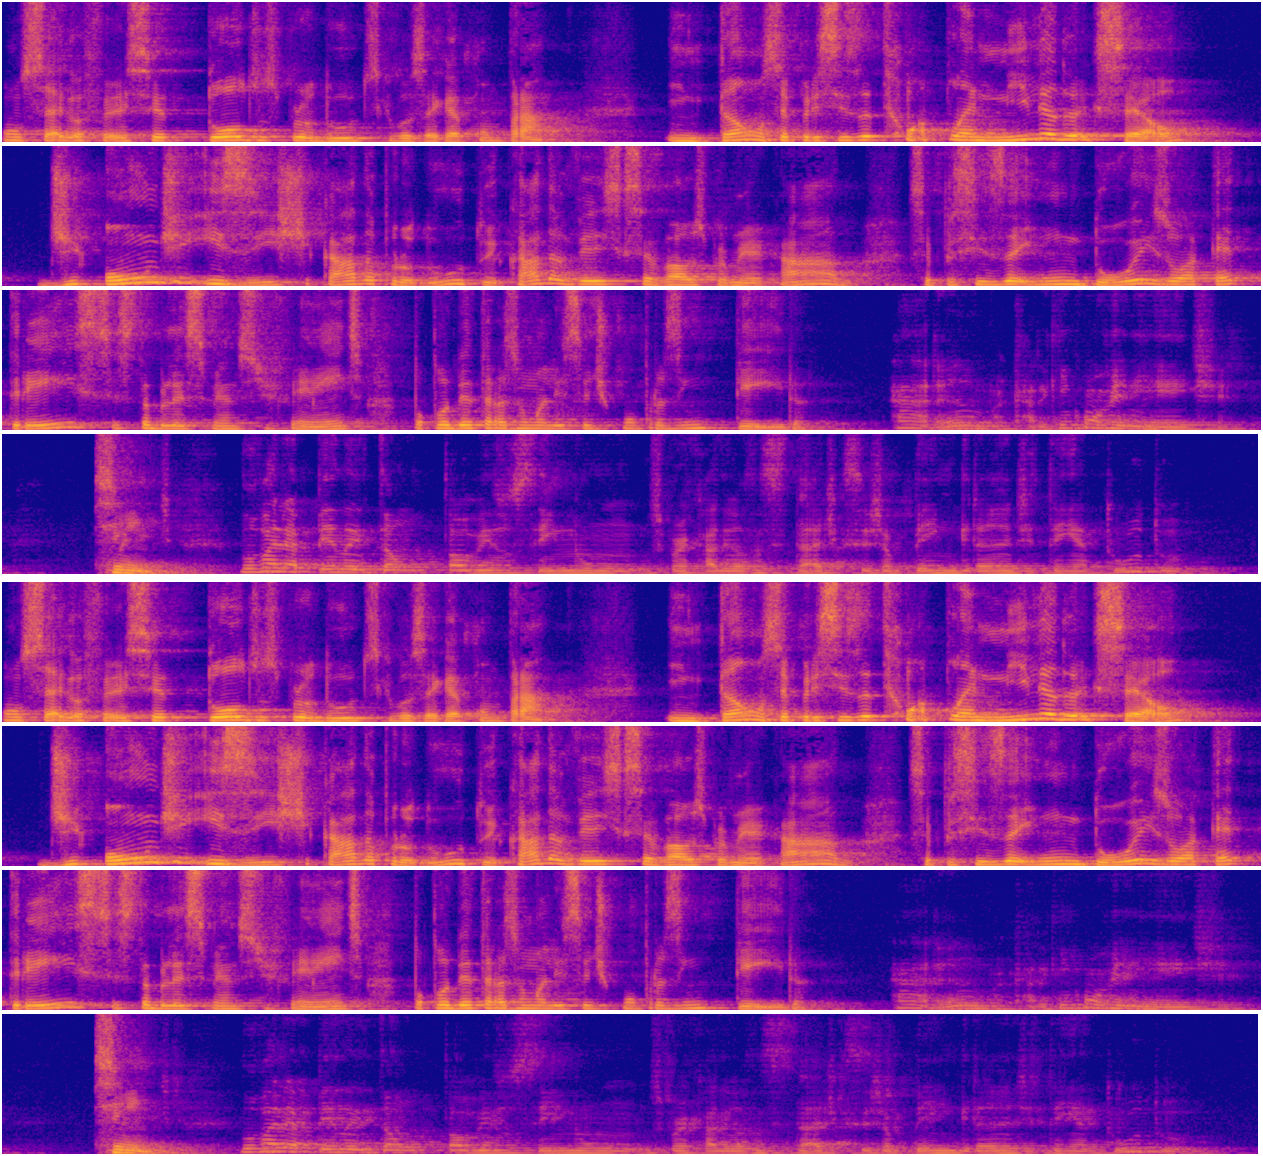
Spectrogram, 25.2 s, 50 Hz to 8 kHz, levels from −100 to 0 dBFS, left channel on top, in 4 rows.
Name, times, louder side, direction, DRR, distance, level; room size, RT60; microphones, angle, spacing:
voice 1, 0.0-2.8 3.3-5.9 6.5-16.6 19.3-19.7, right 1 dB, 15° right, 10 dB, 1.0 m, -24 dB
voice 2, 17.0-18.7 19.4-19.7 20.1-24.8, left 1 dB, 50° left, 4 dB, 2.8 m, -37 dB
26.5 x 22.0 x 5.2 m, 0.84 s
head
